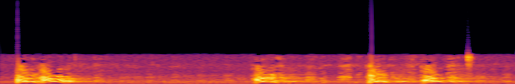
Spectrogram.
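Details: A young Rhodesian Ridgeback named Barney squares off with an alligator snapping turtle. He lets out an opening double bark, then three more loud yelping barks in quick succession over a low background hiss.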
